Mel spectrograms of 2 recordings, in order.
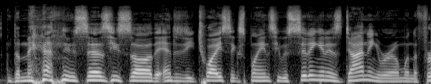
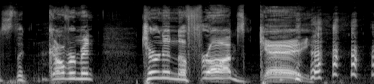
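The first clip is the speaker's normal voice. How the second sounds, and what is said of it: Strained, straining ranting impression. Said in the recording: “Wow, that was spot on. ... You got to say everything like you're trying to push poop out. ... That's the way to do an Alex Jones impression ... like you're trying to push poop out, but it just won't come.”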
